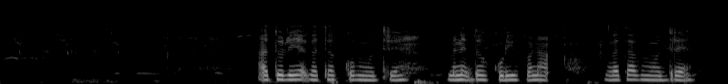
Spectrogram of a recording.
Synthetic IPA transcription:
a̰t̪uɾɛjaʔɡat̪akːɔmud̪ɾɛmɛnɛt̪̚d̪ɔkuɽipɔnaʔɡat̪akmud̪ɾɛ

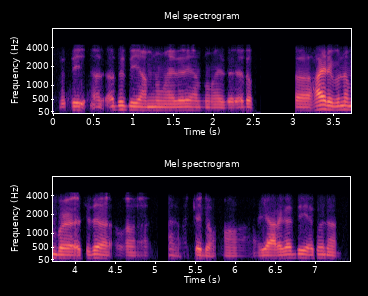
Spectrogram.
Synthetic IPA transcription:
dudiɐd̪ud̪ijamnuŋajdaɾejamnuŋajdaɾeɐd̪ɔ | ɦajɾibunɐmbɐɾɐ̰sidɐ | kajdɔjaɾɐɡadiɐkʰɔjnɐ

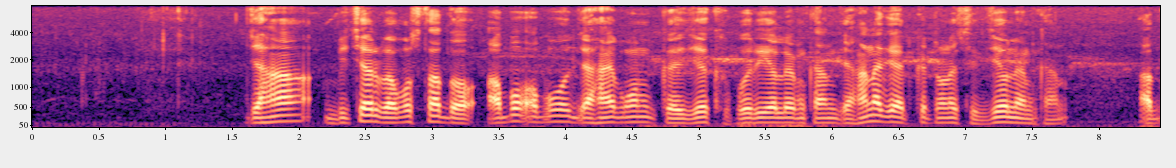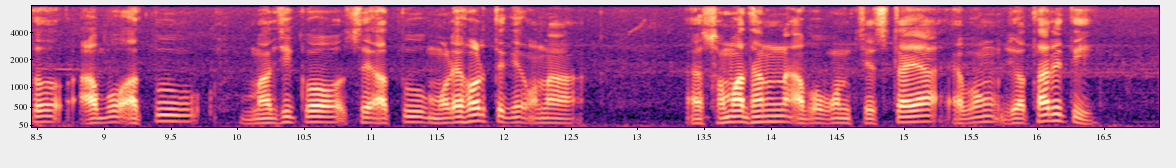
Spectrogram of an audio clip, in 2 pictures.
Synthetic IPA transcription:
d͡ʒaɦãbit͡ʃaɾbjɛβɔst̪ʰad̪ɔabɔʔabɔd͡ʒaɦãbɔnkəjd͡ʒəkʰupəɾijɔlɛnkand͡ʒaɦanaɡɛːʈkeʈɔɽ̃ɛsiɾd͡ʒiolɛnkʰan | a̰d̪ɔa̰bɔʔa̰t̪umad͡ʒʱikɔsɛa̰t̪umɔɽɛɦɔɽt̪ɛɡɛɔ̰na | sɔmad̪ʱannaʔa̰bɔ̰bɔnt͡ʃɛsʈajaḛbɔŋd͡ʒɔt̪ʰaɾit̪i

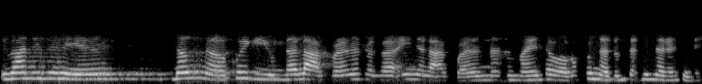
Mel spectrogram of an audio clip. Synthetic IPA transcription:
ibanis̬eɦɐjeŋnɐŋnɐːkʰojɡijumdɐlak̚pɐnɐtʰɾɐɡɐːjnɐlak̚pɐnmajentʰɐwɐɡɐpunːɐdumsɐt̚minːɐɾɐside

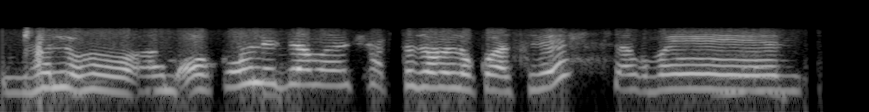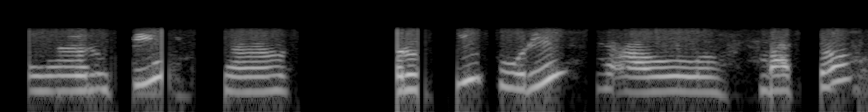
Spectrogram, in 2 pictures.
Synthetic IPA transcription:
ɦeloɦɔɔkɔɦɔneziamasʰat̪ːɔzɔnɔlokɔasibesaŋkɔpaĩ | ɾut̪i | ɹut̪ipuɾiawubʱat̪ːɔ

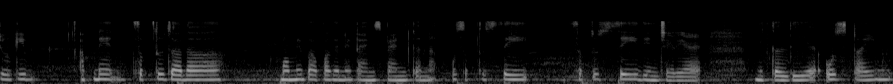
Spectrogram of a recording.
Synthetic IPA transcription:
d͡ʒoːki | ɐpnesɐb̚t̪õzjaːd̪a | mɐmːipaːpakɐneʈaːɪmspɛ̃ːɳɖkɐɾnaosɐb̚t̪oseɦi | sɐb̚t̪õseɦid̪ɪnt͡ʃɛɦɾjaɛ | nɪkəld̪iɦɛ̰ʔʊsʈaːɪm

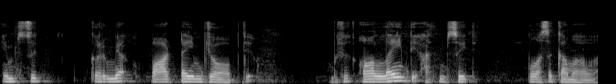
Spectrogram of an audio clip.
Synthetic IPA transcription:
imʲsɨt̪̚ʲ | kɐɾmʲjapaːʈːɐjmd͡ʒoːbt̪i | bɨt͡ʃʰusaːnlajnt̪iʔɐt̪ʰmʲsɨt̪ʲ | pɐ̃ːsɐkɐmaːʋaː

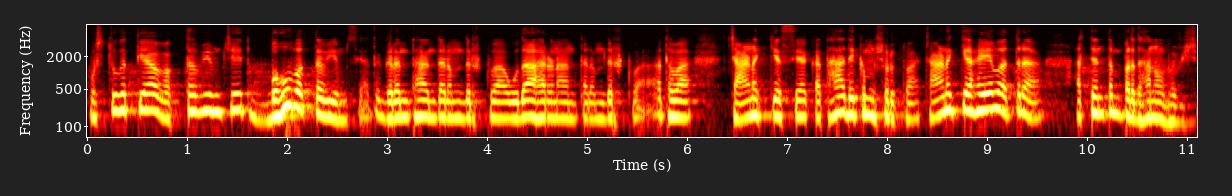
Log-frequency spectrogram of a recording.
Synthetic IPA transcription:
ʋɐst̪ukɐt̪jaːʋɐk̚t̪ɐʋjɐmt͡ʃɐːt̪bɐɦuʋɐk̚t̪ɐʋjɐmsja̰ːt̪ɐɡɾɐnt̪ʰaːnt̪ɐɾɐmd̪ɾɪʂʈʰʋaːud̪aːɦɐɾɐɳaːnt̪ɐɾɐmd̪ɾɪʂʈʋa̰ːɐt̪ʰɐʋaːt͡ʃaːɳɐkjɐsjɐkɐt̪ʰaːd̪ʱikɐmʃɾut̪ʋaːt͡ʃaːɳɐkjɐɦɐeːʋɐːt̪ɾɐ | ɐt̪jɐnt̪ɐmpɾɐd̪ʱaːnɐːbʱɐʋiʃjɐ

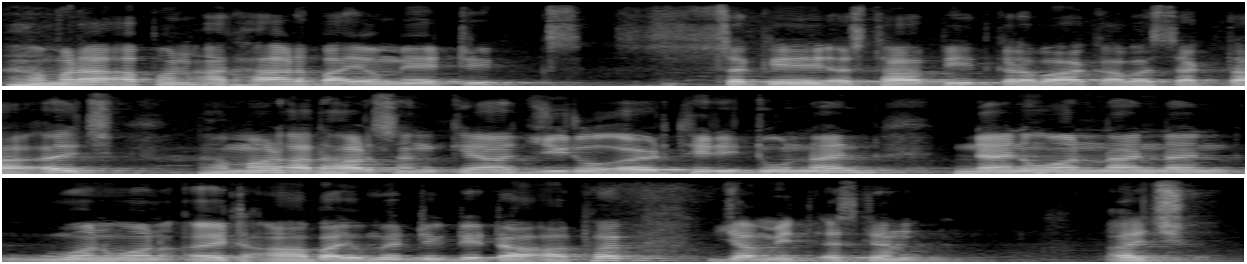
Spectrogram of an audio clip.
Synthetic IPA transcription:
ɦəmɾaəpəna̰d̪ʱaɾbajomeʈɾik | səkeə̰st̪ʰapit̪kəɾbaka̰βəsjəkt̪aʔəjt͡ʃʰ | ɦəməɾad̪ʱaɾsəŋkʰjad͡ʒiɾoeʈt̪ʰiɾiʈunajnː | ajnwənːajnːajnwənwənejʈʰã̰bajomeʈɾik̚ɖeʈaʔa̰t̪ʰəkd͡ʒəmit̪esken | əjt͡ʃʰ

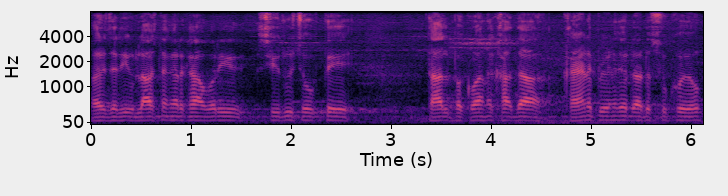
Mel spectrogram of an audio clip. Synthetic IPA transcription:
pɐɾd͡ʑɐɗĩʊlaːsnɐ̃ŋɡəɾkʰãːʋɐɾi | siːɾut͡ɕoːkt̪e | t̪aːlpɐkʋaːnkʰaːd̪akʰaːɪɽ̃piːəɽ̃t̪oɗaːɖʱosʊkʰɦujoː

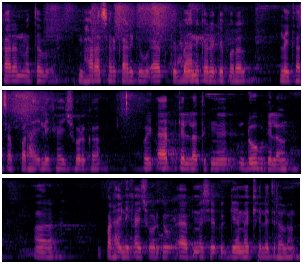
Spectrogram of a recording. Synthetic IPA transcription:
kaɾənmet̪əb | bʱaɾət̪səɾkaɾkeoʔɛpkebɛnkəɾekepəɾəl | ləɪkasəb̚pəɽ̤ailikʰait͡ʃʰoɽkə | oɦiʔɛpkelət̪kmeɖubɡeləɦn | ɔɾ | pəɽ̤ailikʰajt͡ʃʰoɽkeoɛpmesebʰɡemekʰelɛt̪ɾəɦəlɦən

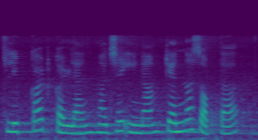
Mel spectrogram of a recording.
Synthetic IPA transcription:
flipkaɾʈkəɾljãnm̤əd͡ʑʱeʔinamkjɛ̃nːasɔpt̪a

